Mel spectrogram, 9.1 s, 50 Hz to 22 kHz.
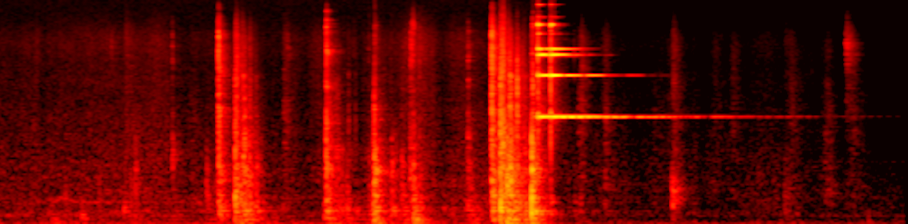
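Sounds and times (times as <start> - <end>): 
entrance door bell ringing: 5.3 - 8.0.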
